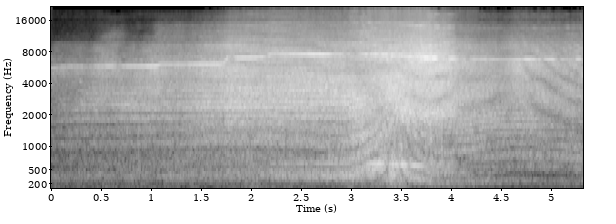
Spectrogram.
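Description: An FMS F-18 Hornet 70mm electric ducted-fan RC jet takes off, its whine building to a loud peak as it passes close, then easing slightly as it climbs away; no talk.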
